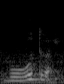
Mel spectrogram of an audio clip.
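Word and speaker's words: 不对: When bu is followed by a syllable in the first tone, it changes into the second tone, bu. For example, bu dui becomes bu dui.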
